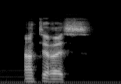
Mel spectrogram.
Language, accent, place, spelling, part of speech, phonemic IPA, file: French, France, Lyon, intéresses, verb, /ɛ̃.te.ʁɛs/, LL-Q150 (fra)-intéresses.wav
- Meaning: second-person singular present indicative/subjunctive of intéresser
